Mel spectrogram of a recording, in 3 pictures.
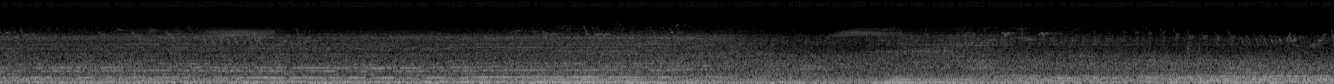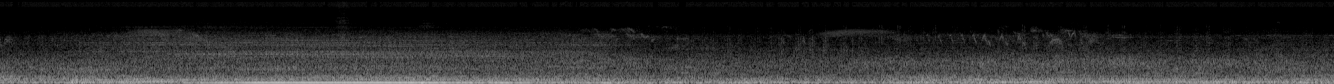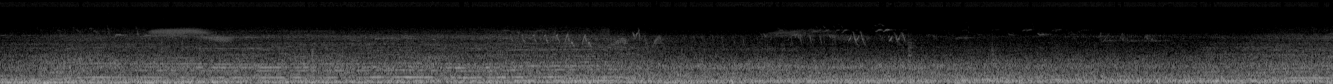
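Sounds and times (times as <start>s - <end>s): low engine-like rumble: 0.0s - 31.2s.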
